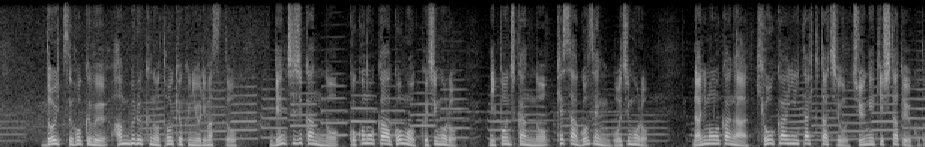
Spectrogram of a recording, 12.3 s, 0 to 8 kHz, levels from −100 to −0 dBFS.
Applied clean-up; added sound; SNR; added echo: none; Trumpet; 17 dB; none.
